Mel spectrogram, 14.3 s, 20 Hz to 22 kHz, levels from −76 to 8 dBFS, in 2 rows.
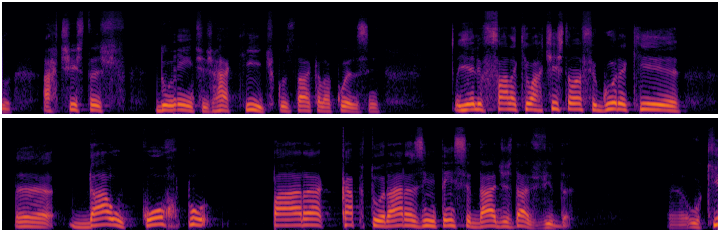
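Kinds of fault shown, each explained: Short concealed packet loss: two back-to-back 20 ms chunks of speech missed the decoder, from 1.69 to 1.77 s, and the receiver bridged each by extending the preceding sound, leaving a short smeared wobble just before "raquíticos tá aquela coisa".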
